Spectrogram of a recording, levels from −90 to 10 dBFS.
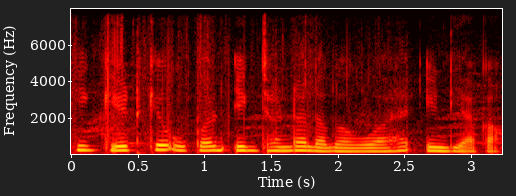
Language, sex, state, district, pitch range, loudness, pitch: Hindi, female, Uttar Pradesh, Muzaffarnagar, 190-225 Hz, -28 LUFS, 215 Hz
